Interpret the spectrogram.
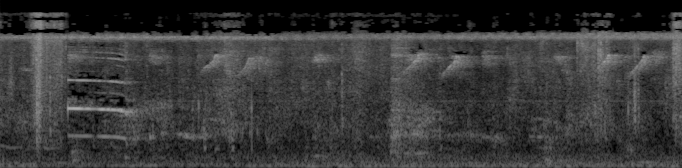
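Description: Small birds chirping in short, quick, falling high notes, with one short pitched call about a second in.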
